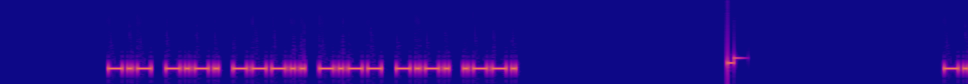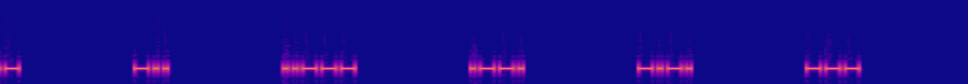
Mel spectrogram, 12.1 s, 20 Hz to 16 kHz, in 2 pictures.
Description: Morse code, heard as a keyed tone, about 38 wpm, spaced as for 17 wpm, 700 Hz. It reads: KC8YCP KD2PCO
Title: USA Call Signs - 6 Characters - 8x Character Spacing - 40wpm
